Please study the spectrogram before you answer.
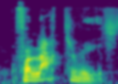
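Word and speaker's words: phylacteries: Uh, how do you pronounce the word, producer? P H Y L A C T E. felacttories. Thank you for They make their felactories wide and the tassels on their garments long.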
